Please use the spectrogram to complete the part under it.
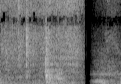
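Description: Onion and green chilli fry in a pan, giving a steady soft sizzle with a few light stirring scrapes, fairly quiet and close, breaking off briefly near the end.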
